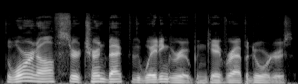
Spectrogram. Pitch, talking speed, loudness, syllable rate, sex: 110 Hz, 260 wpm, -16 LUFS, 7.0 syllables/s, male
